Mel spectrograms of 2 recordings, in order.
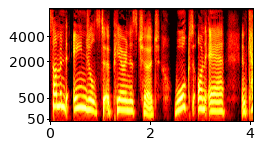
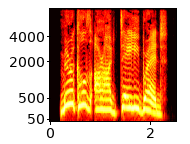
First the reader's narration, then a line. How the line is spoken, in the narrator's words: he shouted into his gold glitter microphone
